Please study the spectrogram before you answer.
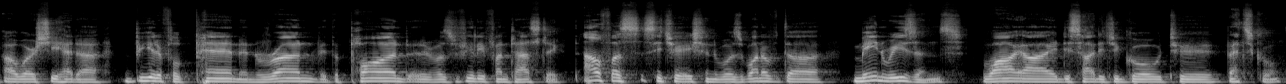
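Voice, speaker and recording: A man's voice: mid-range voice, vocal fry. A man, a veterinarian hosting his own podcast, earnestly telling his life story in a reflective monologue. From Czech Republic. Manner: earnest and reflective, with some non-native phrasing.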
